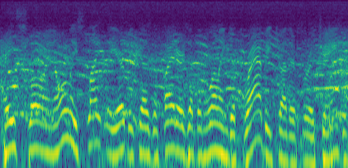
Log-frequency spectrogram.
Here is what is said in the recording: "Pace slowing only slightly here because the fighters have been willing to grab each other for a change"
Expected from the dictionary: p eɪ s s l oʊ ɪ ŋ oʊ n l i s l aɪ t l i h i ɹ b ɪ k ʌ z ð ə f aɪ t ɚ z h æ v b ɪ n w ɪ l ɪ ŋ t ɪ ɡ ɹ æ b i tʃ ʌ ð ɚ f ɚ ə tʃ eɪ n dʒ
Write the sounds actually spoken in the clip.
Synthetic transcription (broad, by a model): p eɪ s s l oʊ ɪ ŋ oʊ n l i s l aɪ t l i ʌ ɹ b ɪ k ʌ z ð ə f aɪ t ɚ z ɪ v b ɪ n w ɪ l ɪ ŋ t ɪ ɡ ɹ æ b i tʃ ʌ ð ɚ f ɚ ə tʃ eɪ n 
